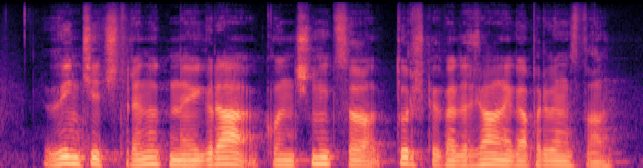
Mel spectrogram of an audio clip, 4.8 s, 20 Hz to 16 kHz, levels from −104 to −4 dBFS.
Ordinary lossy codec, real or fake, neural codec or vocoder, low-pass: none; fake; codec, 44.1 kHz, 3.4 kbps, Pupu-Codec; 14.4 kHz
